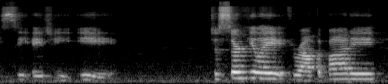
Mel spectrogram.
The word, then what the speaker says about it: qi: It can look like ki, like QI, but it's pronounced qi, CHEE.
